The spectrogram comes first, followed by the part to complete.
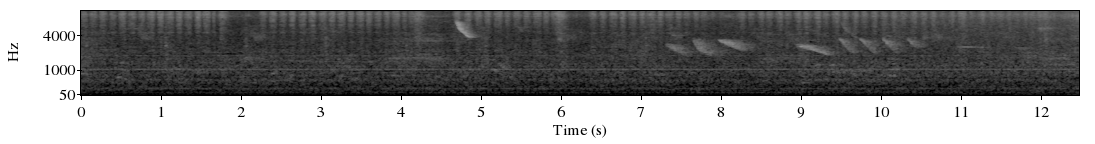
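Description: Faint scratching of a green coloured pencil shading on paper. A few short, falling bird chirps sound over it, the loudest about five seconds in, the rest in a group in the second half.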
